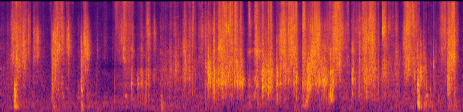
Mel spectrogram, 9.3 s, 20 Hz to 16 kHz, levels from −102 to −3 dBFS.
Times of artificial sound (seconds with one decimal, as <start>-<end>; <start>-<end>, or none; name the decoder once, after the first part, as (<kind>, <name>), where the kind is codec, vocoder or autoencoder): 2.0-3.1 (codec, SNAC)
